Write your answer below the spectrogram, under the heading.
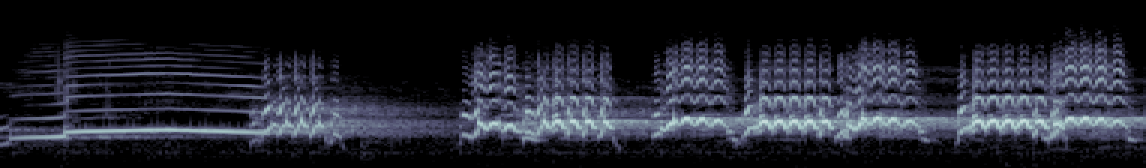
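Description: A high whistle-like tone that glides up and holds for about a second, then breaks into a fast warbling trill. After a short pause about three seconds in, the warble comes back in a run of short bursts.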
